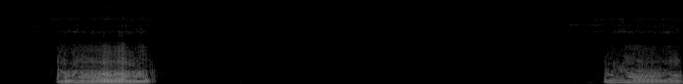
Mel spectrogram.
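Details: Human-like snoring from a dozing Cavalier King Charles Spaniel: two rumbling, buzzy snores about five seconds apart, each around a second long, with near silence between breaths.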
